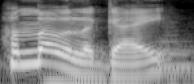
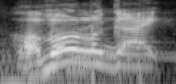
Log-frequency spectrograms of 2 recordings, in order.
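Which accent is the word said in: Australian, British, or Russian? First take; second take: British; Australian. First: The word is said in a British accent. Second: The word is said in an Australian accent. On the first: "now say it with a British accent" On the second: "now say it in an Australian accent, but you're off to war"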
